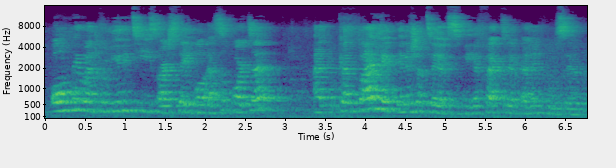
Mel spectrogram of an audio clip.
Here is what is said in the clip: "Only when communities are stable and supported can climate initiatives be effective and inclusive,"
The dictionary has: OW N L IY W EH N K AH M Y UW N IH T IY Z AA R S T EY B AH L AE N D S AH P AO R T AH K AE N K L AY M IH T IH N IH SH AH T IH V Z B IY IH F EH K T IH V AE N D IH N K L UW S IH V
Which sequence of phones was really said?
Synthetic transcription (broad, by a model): OW N L IY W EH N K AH M Y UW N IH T IY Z AA R S T EY B AH L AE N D S AH P AO R T AH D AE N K N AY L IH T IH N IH SH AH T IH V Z B IY IH F EH K T IH V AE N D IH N K L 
